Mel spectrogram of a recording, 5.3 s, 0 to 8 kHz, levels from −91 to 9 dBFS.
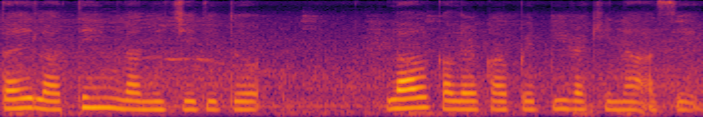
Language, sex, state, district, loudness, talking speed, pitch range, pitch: Nagamese, female, Mizoram, Aizawl, -17 LUFS, 150 wpm, 205-230 Hz, 210 Hz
